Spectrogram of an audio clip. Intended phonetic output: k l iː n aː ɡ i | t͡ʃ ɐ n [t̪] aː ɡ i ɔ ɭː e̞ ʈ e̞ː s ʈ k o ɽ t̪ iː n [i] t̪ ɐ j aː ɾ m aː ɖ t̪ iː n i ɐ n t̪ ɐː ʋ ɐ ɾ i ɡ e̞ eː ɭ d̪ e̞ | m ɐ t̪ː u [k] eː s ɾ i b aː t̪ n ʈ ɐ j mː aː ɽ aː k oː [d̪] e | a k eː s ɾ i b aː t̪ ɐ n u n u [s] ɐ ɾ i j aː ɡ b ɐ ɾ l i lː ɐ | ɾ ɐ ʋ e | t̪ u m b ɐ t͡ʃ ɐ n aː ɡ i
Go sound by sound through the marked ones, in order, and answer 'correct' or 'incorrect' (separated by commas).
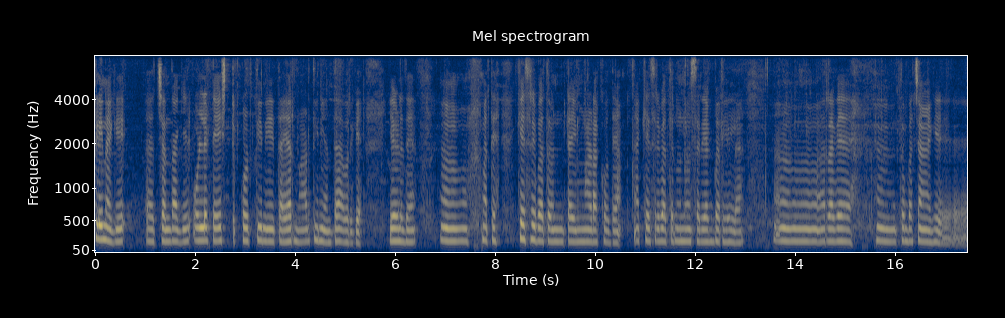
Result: incorrect, correct, correct, correct, correct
